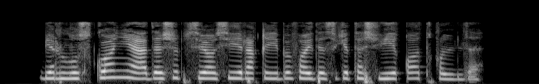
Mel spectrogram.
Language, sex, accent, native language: Uzbek, female, Farg'ona, Uzbek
